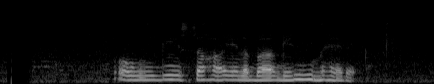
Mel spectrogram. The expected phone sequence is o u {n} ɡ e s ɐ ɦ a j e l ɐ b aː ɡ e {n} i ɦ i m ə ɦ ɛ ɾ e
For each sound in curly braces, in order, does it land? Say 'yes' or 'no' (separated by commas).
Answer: no, yes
